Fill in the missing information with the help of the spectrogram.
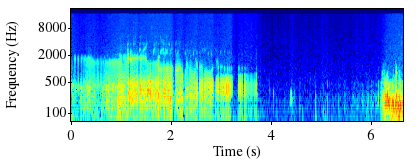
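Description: Long low gurgling rumble, then near silence, then another growl starts; ordinary stomach growling from gas and fluid moving through the gut.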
